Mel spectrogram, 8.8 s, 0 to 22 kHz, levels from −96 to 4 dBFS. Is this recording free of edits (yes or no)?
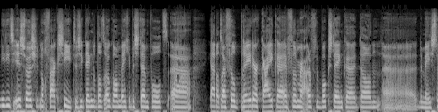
yes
